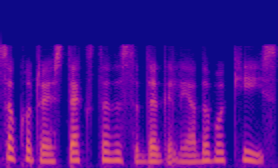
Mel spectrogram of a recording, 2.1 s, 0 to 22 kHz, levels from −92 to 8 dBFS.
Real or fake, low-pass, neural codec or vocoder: fake; 7.2 kHz; codec, 16 kHz, 0.3 kbps, FocalCodec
